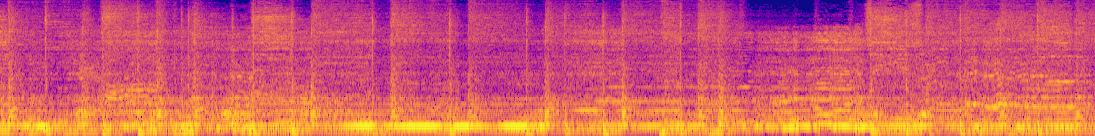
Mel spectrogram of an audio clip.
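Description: Live rock band playing loud: a drum kit and electric guitars over a sustained bass line.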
